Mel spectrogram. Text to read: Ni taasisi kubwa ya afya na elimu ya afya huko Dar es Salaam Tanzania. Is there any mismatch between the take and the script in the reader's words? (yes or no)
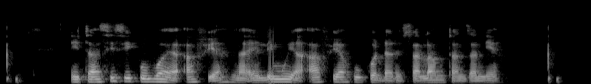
no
